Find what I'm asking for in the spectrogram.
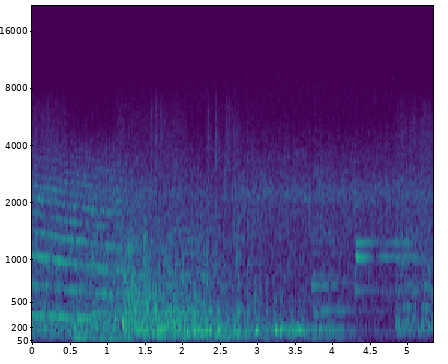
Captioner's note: airplane screams; explosion blasts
